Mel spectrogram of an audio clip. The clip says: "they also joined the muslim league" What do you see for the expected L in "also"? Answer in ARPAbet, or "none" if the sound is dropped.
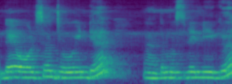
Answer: L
